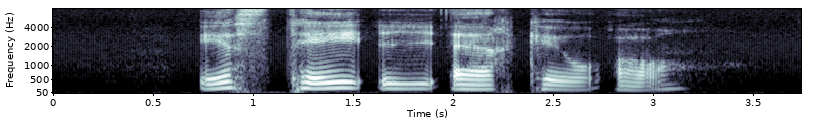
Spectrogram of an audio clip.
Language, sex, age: Swedish, female, 49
